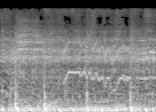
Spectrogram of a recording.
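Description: Old-school thrash metal played live, a band with distorted guitars and steady drum hits, loud and dense. A high wavering note comes in about a second in and runs on for most of the rest.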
